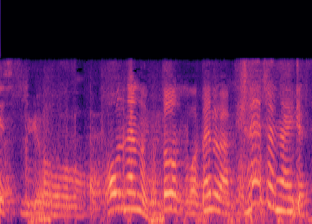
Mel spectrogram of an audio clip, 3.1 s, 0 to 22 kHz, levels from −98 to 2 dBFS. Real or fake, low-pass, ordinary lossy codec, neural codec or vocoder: fake; 7.2 kHz; none; codec, 16 kHz in and 24 kHz out, 0.6 kbps, FireRedTTS-2 codec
